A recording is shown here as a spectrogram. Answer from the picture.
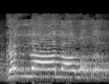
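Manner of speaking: high, loud, drawn-out verse; ringing Quranic refusal; emphatic recitation. Acted. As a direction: proclaim it slowly at full voice. Preacher repeats the verse's denial.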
